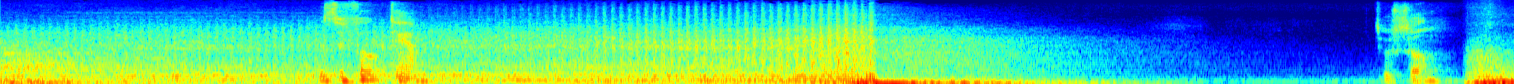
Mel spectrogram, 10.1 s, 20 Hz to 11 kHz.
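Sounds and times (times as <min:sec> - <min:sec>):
rapidly pulsing swell: 0:00.0 - 0:05.8.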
